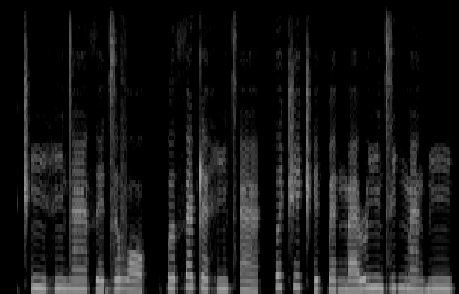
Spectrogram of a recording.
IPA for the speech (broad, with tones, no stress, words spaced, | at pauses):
t͡ʃʼĩː˦˨hĩ˦dæ̃ː˦θe˨ d͡zə˦vɔ˨ | k͡pə˦ θæ˦ʈɛ˨hĩː˨t͡sʼæ̃˨ | ə˦t͡ʃe˦ t͡ʃʼe˨k͡pɛ˨ŋ͡mæ˨ ɹĩː˦d͡zi˦ ŋ͡mæ̃˦ɡ͡bĩː˦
